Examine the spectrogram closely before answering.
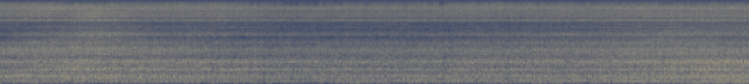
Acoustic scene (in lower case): street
